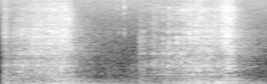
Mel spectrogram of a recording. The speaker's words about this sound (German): Wo kommt das denn her? Es klingt wie ein Kratzen.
